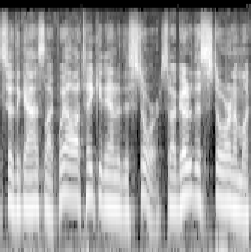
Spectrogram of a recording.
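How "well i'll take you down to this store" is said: usual speaking voice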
